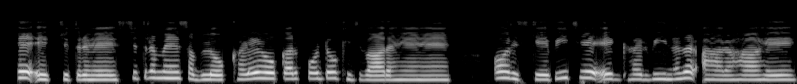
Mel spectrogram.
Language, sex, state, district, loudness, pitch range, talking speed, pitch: Hindi, female, Madhya Pradesh, Bhopal, -16 LUFS, 215-275 Hz, 190 wpm, 230 Hz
